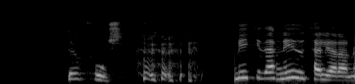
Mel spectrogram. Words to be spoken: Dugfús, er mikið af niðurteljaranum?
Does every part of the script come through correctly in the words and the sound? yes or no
no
